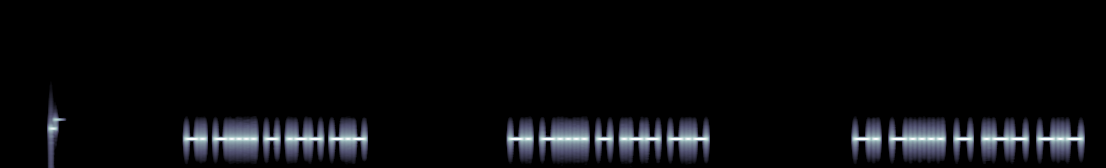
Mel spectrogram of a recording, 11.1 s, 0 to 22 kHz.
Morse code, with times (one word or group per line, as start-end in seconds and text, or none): 1.9-3.6 N6TWK
5.1-7.1 N6TWK
8.5-10.8 N6TWK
